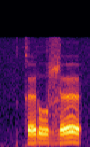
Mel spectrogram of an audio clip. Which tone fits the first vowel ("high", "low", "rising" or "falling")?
rising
